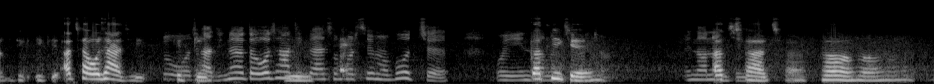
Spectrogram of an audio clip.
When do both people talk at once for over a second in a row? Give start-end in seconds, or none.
1.6-3.4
